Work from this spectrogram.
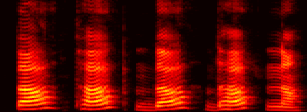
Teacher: जब आप बोलेंगे ना तो आप देखेंगे कि आपकी जो जीभ है वो आपके ऊपर के दांतों से पीछे साइड टकरा रही है। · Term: दंत वर्ण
